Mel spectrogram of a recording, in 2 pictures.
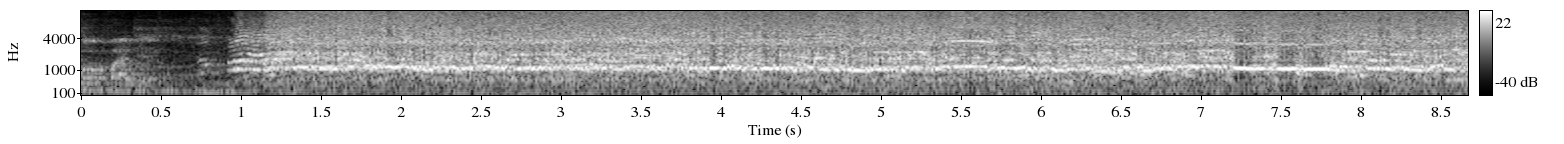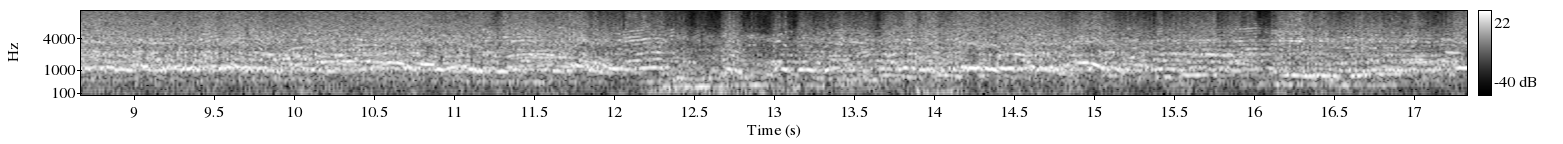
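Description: A crowd of children shouts and cheers loudly.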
